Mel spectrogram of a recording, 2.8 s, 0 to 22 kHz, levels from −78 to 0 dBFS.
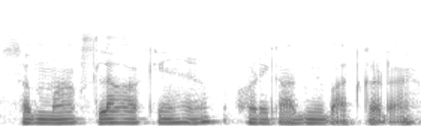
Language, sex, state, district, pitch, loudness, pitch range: Hindi, male, Bihar, Madhepura, 115 Hz, -38 LUFS, 110-120 Hz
